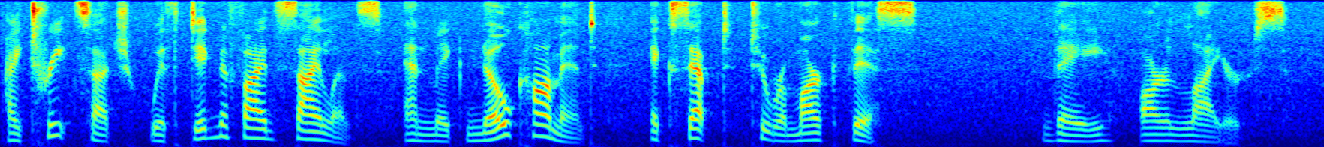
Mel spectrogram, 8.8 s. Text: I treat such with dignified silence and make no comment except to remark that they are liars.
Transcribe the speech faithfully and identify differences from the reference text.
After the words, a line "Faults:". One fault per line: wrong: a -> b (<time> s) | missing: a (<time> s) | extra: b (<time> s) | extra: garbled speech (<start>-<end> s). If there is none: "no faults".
I treat such with dignified silence and make no comment except to remark this they are liars.
Faults:
wrong: that -> this (5.6 s)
